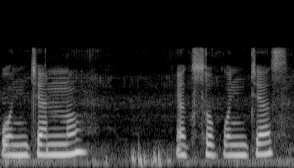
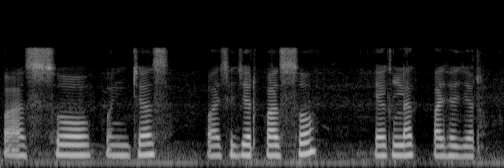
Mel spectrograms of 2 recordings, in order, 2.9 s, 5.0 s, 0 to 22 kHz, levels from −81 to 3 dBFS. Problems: constant background noise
